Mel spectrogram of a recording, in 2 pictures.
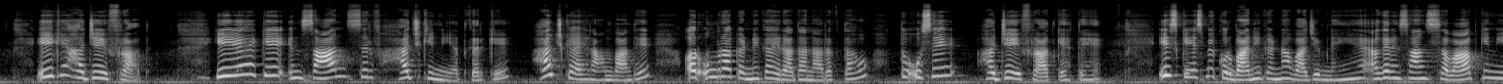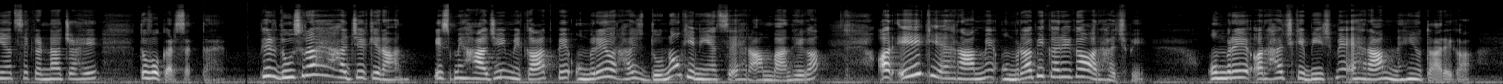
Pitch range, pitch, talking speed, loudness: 230-315 Hz, 275 Hz, 190 wpm, -19 LUFS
